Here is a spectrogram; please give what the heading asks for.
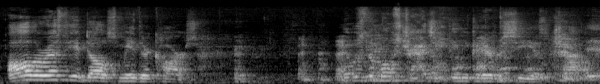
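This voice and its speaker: Performing in a speech club storytelling contest, a man spins a tall tale theatrically for a live audience, leaning on dramatic, deliberate pauses in a fairly high voice. The setting is an indoor community meeting room, captured by a distant mic with roomy echo and faint noise.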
